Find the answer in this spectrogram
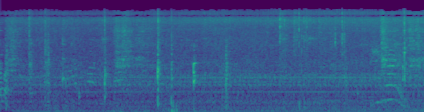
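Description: Scattered light metal clicks and knocks as a steel axle rod is worked through a steel tricycle frame by hand, over a steady low hum.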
